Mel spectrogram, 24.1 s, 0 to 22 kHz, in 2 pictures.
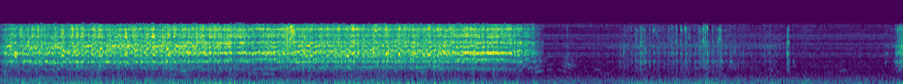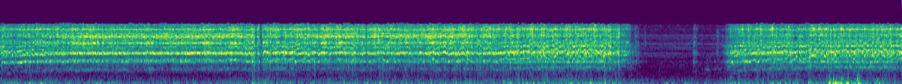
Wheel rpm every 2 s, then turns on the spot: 90, 160, 160, 120, 10, 10, 130, 160, 160, 160, 50, 150.
8-10 20-22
